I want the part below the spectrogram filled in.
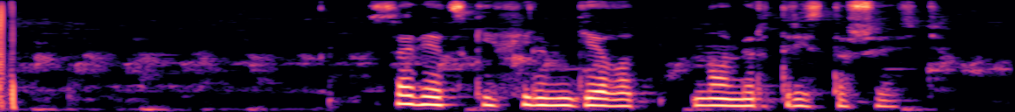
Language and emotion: Russian, neutral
